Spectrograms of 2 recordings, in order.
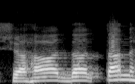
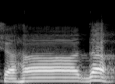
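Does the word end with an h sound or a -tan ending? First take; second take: -tan ending; h sound. First: The word ends with a -tan sound. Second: The word ends with a soft h sound. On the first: The reading continues without a stop. "मसलन शहादतन है यहां पर" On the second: The reader stops on this word. "वक्फ की सूरत में पढ़ेंगे शहाद, यानी ता की आवाज को हा में तब्दील करेंगे"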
